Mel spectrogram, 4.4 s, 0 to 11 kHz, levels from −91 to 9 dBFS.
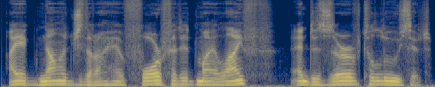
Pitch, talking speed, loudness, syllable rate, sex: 110 Hz, 180 wpm, -16 LUFS, 4.9 syllables/s, male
